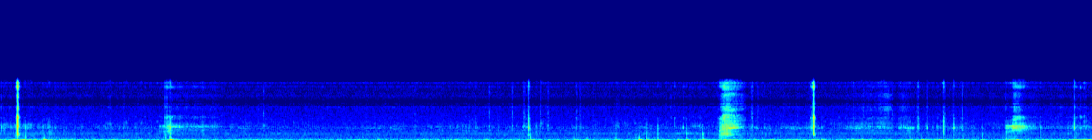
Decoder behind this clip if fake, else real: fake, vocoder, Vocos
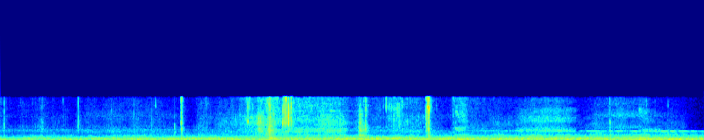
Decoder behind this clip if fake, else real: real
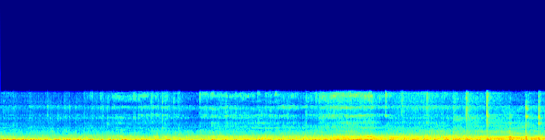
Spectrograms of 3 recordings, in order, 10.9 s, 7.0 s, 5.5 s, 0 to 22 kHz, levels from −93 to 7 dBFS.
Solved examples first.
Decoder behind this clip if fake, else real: fake, codec, SNAC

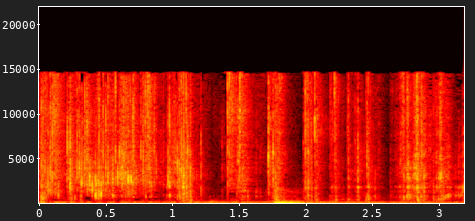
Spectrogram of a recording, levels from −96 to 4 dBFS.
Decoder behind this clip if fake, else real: real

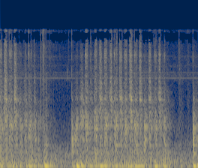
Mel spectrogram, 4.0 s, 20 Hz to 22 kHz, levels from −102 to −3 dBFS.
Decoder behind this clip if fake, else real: real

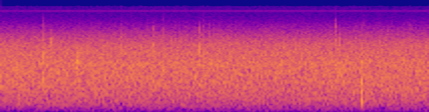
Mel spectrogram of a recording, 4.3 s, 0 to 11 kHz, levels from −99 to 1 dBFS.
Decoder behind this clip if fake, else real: real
